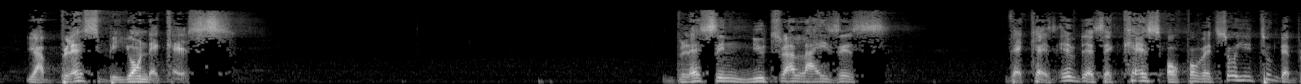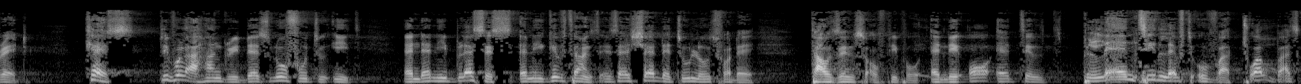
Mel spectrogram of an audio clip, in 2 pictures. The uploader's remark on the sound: Preached at the Zeloo Service.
